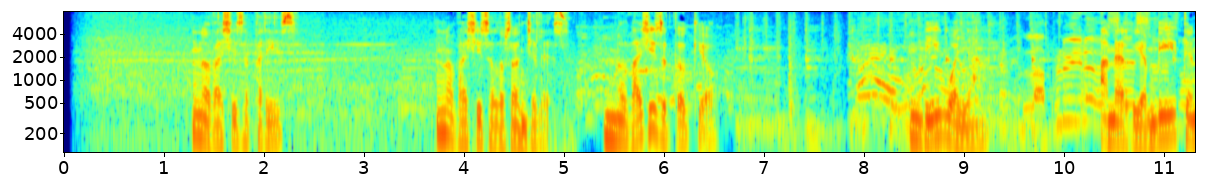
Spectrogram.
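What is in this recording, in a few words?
Catalan Commercial; GoLocalise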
